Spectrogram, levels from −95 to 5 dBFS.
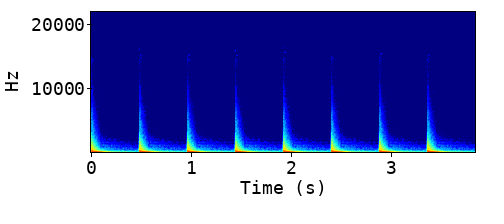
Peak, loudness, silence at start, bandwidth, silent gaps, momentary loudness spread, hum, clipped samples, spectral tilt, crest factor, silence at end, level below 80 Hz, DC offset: -10 dBFS; -24 LUFS; 0 s; 3.1 kHz; none; 5 LU; none; under 0.1%; -12 dB/octave; 12 dB; 0.3 s; -26 dBFS; under 0.1%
